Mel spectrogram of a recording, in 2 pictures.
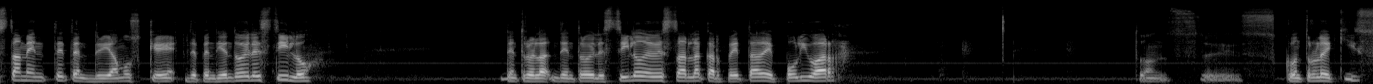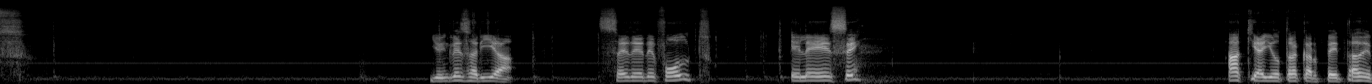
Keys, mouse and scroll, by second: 1.6-3.6 typing, 1.9 Left, 2.0 Left, 6.2 Right, 6.2 typing, 6.6 Right, 6.8-7.6 Right, 7.6 Down, 8.2 Down, 8.4 Down, 8.6-9.2 Down, 13.3 ctrl+x, 17.9-22.1 typing, 27.2-27.4 typing.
